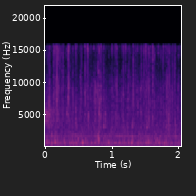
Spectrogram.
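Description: Water at a rolling boil in a DASH DMC100WH Express electric hot pot with its lid open: steady bubbling with small scattered pops.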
